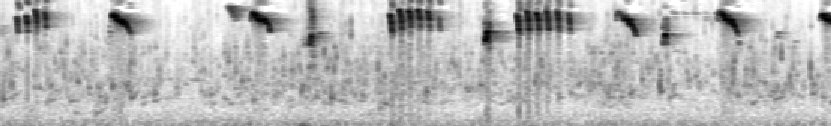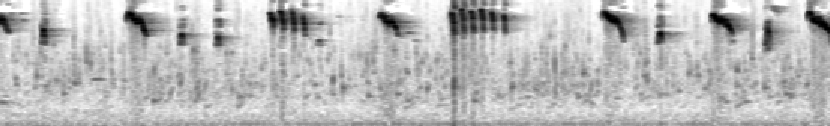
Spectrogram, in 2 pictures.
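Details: High-pitched master song of a rambatan doraemon nuthatch, full of 'tembakan' bursts, kept for training other songbirds: short rapid chirps and sharp downslurred notes in quick, uneven succession, clean and close.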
